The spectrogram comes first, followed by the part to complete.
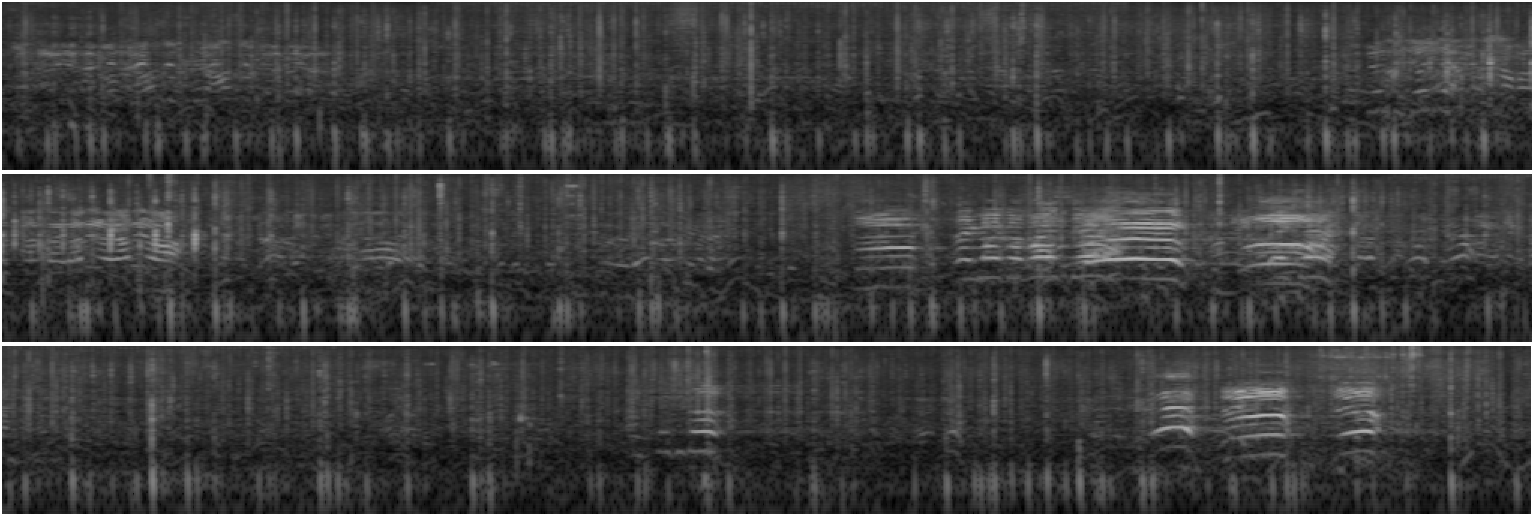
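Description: Distant voices of players shouting and calling across an open soccer pitch, in loud bursts of shouting about ten and seventeen seconds in. Beneath them is steady outdoor background noise with frequent faint low knocks.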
